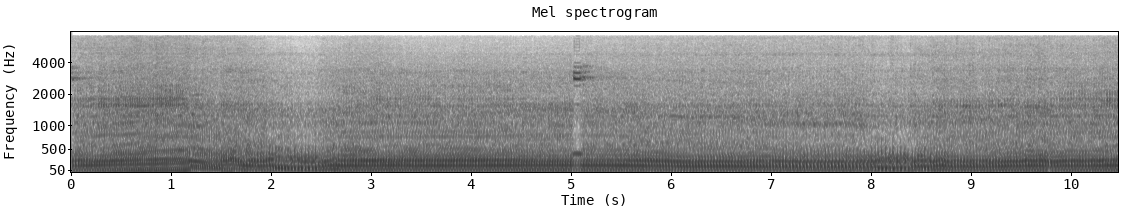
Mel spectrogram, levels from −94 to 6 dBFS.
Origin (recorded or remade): recorded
